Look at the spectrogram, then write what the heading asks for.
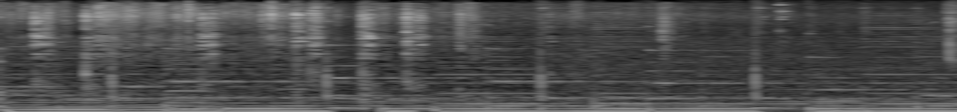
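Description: Peeled garlic cloves sizzle and are stirred in a pan while flaxseed idli podi is being made, a steady close frying hiss with scraping stir strokes and two brief pauses.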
